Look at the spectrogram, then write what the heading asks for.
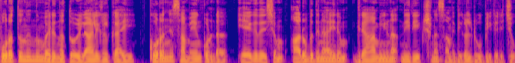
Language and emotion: Malayalam, neutral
